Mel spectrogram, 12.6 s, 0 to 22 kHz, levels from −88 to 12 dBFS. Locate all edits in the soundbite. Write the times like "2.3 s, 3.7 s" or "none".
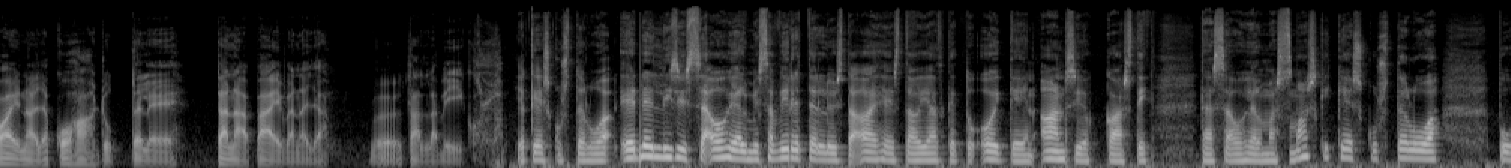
4.2 s, 10.8 s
